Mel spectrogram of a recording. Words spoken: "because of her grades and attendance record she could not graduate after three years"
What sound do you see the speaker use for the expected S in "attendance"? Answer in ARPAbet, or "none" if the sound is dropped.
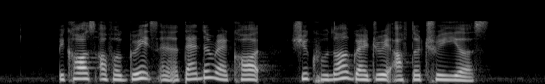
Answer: none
